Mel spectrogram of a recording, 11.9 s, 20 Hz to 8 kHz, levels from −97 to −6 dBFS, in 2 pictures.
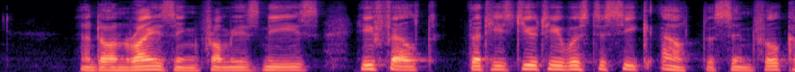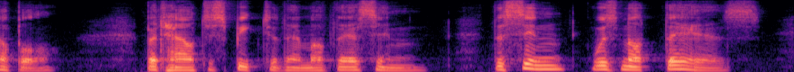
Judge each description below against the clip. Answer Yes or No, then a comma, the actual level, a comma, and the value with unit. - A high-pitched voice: No, low, 125 Hz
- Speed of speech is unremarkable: Yes, average, 160 wpm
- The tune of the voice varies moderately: Yes, average, 4.2 semitones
